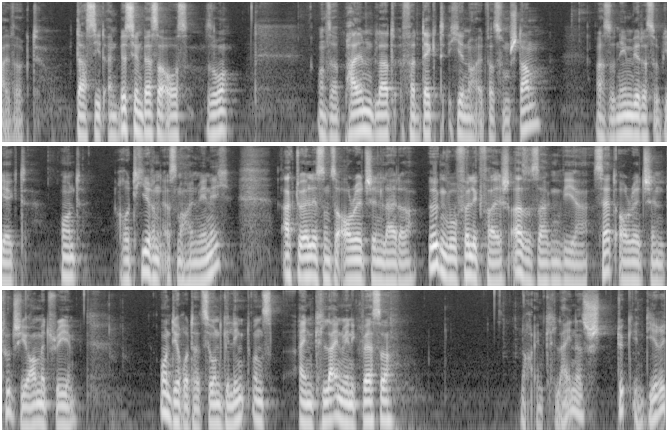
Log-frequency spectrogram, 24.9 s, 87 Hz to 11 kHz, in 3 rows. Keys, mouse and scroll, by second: 0.3 middle click, 1.9 middle click, 3.2 middle click, 4.4 KP_0, 6.3 middle click, 7.1 click, 8.1 middle click, 9.1 r, 14.8 right click, 18.0 r, 19.8 middle click, 21.3 KP_0, 23.5 middle click, 24.7 r.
